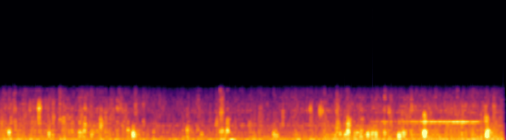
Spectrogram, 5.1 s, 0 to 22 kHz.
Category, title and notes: Sound effects > Vehicles
slow moving car wintertyres braking
Car with studded tyres moving at idle speed on a paved parking lot and slowing down on a crossing with its' brakes squealing. Recorded in an urban setting on a parking lot in near-zero temperature, using the default device microphone of a Samsung Galaxy S20+.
